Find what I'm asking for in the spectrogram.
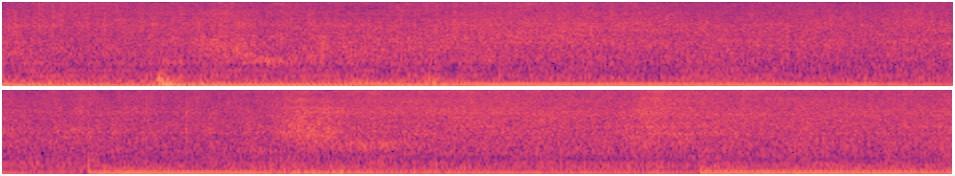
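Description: Meat and tomato puree stirred while frying on a hot tawa, a steady close sizzle with soft scraping and stirring noises running throughout, no voices.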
